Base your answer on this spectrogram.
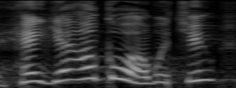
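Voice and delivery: high mocking voice of a cruel date; mocking dismissive date. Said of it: "to be told".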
